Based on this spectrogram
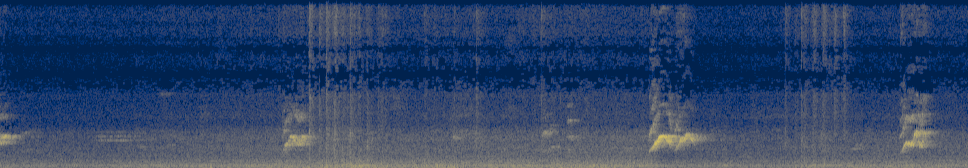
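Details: Captive home-bred cockatiels, young and semi-adult birds, utter three separate shrill, slurred screeches several seconds apart, the middle one loudest and doubled, with a faint background rumble.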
